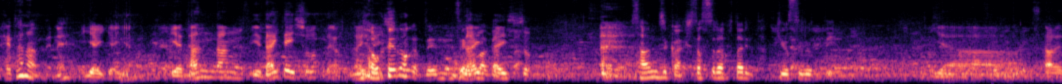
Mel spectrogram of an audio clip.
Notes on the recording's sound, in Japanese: 食堂で収録をしていたのですが、隣の女学生が元気よく麺を啜っている音が入っています、ごめんなさい。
